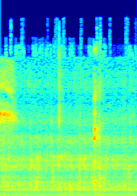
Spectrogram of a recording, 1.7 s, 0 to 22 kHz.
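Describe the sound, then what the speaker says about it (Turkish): Steady, soft sizzling of ingredients sautéing in a pan for a quince dish in olive oil, with sugar and salt added, a faint continuous hiss with light stirring crackles and no voices. "3-4 dakika kavurduk malzemeleri"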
